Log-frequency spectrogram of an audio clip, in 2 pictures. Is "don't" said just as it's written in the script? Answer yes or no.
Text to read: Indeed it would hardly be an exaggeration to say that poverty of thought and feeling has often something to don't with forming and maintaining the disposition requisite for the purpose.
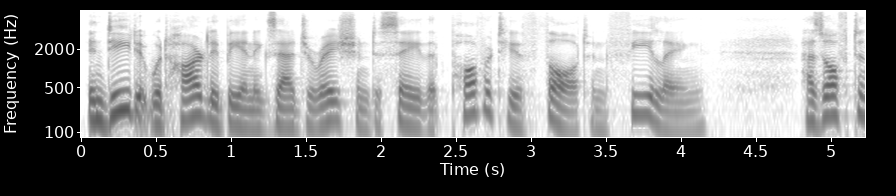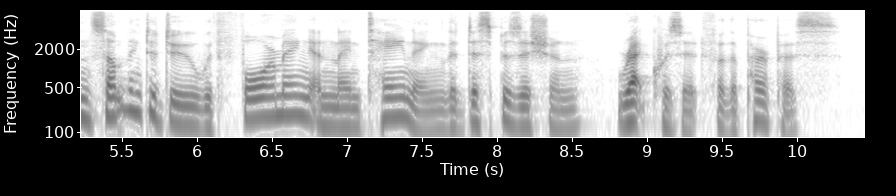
no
